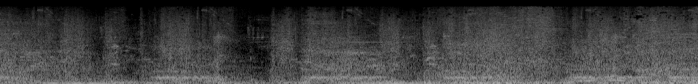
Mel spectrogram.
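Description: Magical spell effects whoosh and crackle.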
